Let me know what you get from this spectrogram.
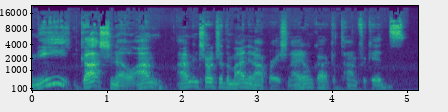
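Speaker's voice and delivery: prickly, defensive, dismissive sarcasm. Voicing a character asked if she wanted a child: sarcastic, defensive denial. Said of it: "do I detect sarcasm? Do I detect, like, defensiveness?".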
